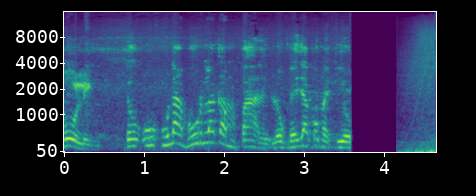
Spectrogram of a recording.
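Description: A man speaks emphatically into a microphone close by.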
